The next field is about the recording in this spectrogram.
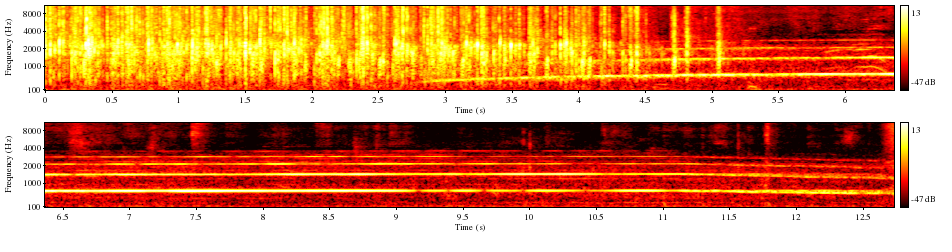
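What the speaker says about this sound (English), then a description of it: "let's give a quick round of applause to all those people" A crowd claps loudly for about four seconds at a child care center ribbon cutting, then the applause fades as a steady rising-and-falling siren tone takes over.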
